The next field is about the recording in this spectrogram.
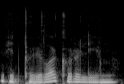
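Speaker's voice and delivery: usual speaking voice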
